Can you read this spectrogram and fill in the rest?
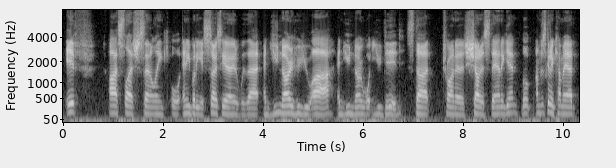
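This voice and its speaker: A man's voice: fairly high pitch, sharp tone, smooth, no room sound, rough recording. A man hosting a podcast, speaking straight to his listeners in a blunt, firm way. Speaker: podcast host. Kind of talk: direct address to listeners.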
